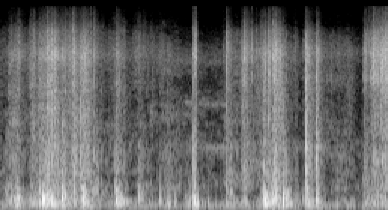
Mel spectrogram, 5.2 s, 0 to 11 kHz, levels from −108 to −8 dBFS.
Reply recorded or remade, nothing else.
recorded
